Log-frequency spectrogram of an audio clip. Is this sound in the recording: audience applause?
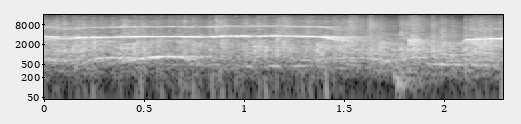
yes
